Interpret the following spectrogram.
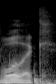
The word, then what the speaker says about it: Woolwich: my friend in college eric woolick which it's it's spelled eric woolwich uh he used to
